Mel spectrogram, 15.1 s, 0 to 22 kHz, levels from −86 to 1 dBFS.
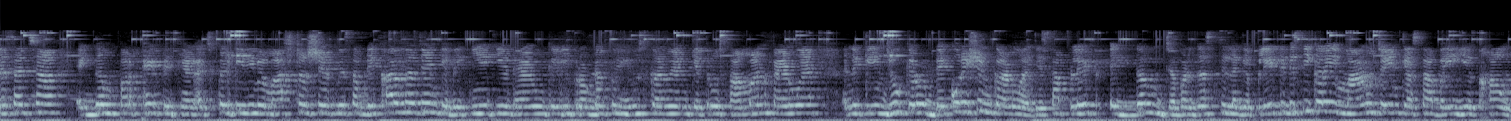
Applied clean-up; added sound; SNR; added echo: none; Glass; 8 dB; reverberation time 0.2 s.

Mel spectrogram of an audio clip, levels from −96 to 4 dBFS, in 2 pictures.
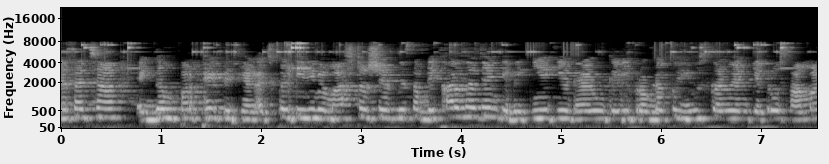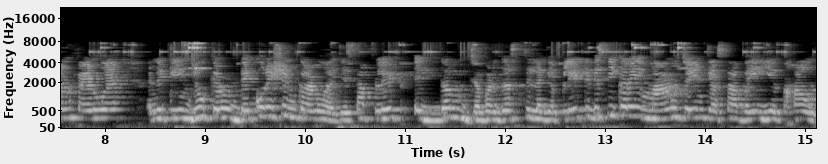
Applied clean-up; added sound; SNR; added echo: classical method WPE with log-MMSE.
